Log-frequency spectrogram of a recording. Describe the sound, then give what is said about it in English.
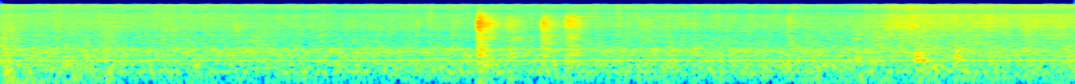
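Prawns sizzle quietly in a pan while being fried for a curry. A soft, even frying hiss runs throughout, broken by a few sharp clicks near the middle, with the sizzle swelling slightly toward the end. “So I've fried my prawns now until they've changed from the colour blue to pink.”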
